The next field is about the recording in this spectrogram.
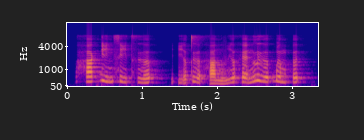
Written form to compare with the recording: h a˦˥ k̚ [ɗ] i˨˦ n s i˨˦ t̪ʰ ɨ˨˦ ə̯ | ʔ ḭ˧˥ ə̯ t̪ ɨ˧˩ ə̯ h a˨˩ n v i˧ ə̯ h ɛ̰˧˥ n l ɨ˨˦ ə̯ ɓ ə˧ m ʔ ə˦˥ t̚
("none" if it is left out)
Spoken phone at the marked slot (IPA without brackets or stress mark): ɗ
